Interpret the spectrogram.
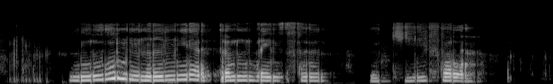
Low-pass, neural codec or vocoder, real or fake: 7.2 kHz; codec, 44.1 kHz, 2.6 kbps, SNAC; fake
